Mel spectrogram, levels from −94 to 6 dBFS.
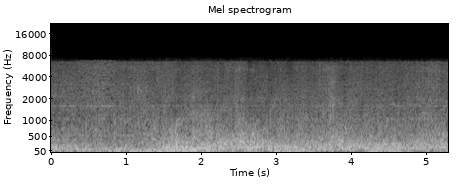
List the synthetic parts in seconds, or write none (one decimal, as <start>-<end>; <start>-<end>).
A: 1.3-4.5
